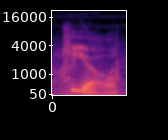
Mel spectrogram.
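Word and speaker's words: Keyuo: K-E-Y-U-O, pronounced Keo Craver.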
